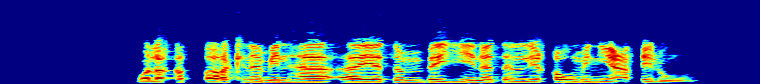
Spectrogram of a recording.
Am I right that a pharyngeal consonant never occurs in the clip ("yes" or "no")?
no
